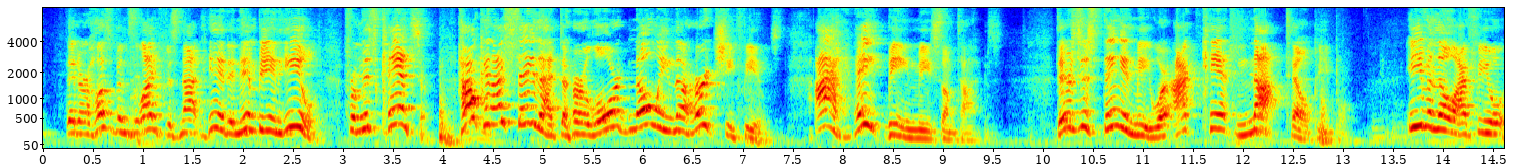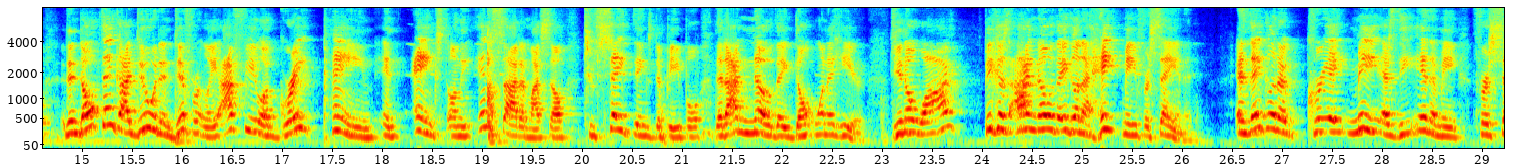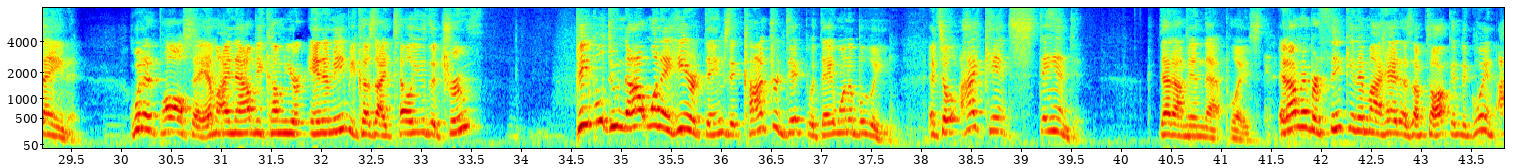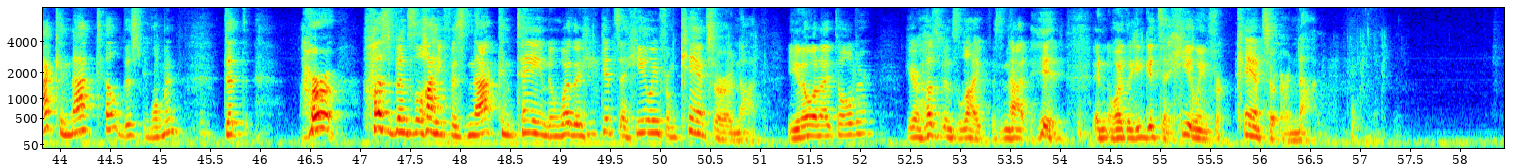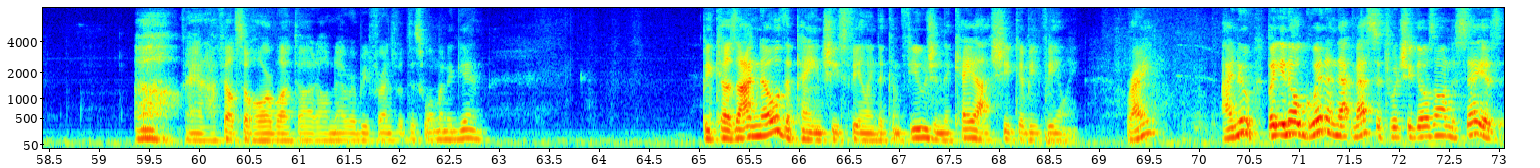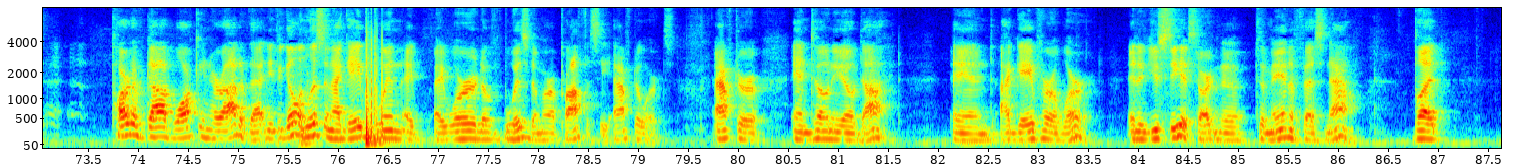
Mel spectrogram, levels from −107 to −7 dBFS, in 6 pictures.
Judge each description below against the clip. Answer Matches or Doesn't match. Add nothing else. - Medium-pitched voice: Matches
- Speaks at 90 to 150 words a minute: Doesn't match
